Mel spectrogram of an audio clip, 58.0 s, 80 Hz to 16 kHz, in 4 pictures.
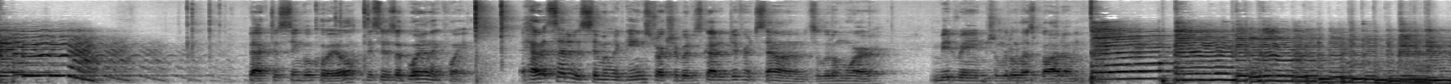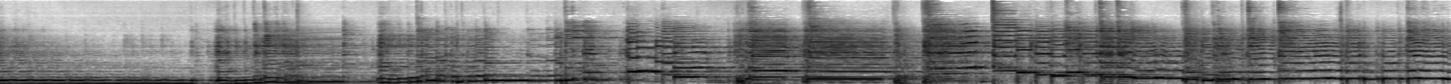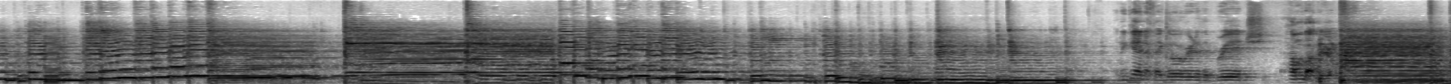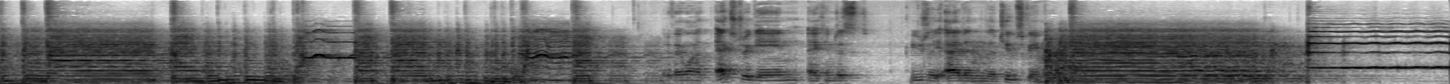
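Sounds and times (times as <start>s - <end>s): overdriven electric guitar: 0.0s - 2.4s, 10.9s - 40.2s, 42.3s - 50.2s, 54.0s - 58.0s.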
